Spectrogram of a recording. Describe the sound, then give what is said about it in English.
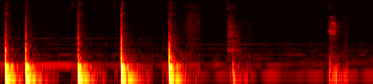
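Heavy, booming knocks thud out in an uneven series, about seven in all, starting with a quick double hit, then slower, with the last few softer. “So as you all go back into the hallway, uh, you do hear a thumping noise, like a knock.”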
